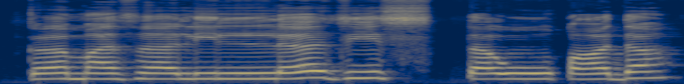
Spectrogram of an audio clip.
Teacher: زال نرم پڑھا جاتا ہے اور باریک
